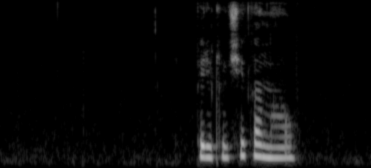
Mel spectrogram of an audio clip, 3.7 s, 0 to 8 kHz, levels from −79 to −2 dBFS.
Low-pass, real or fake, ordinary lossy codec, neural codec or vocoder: none; real; none; none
